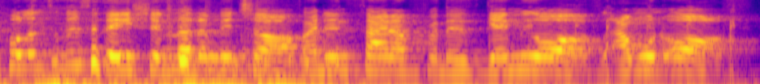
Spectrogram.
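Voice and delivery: loud, comic pleading to be let out; panicked demand. Retold or imitated. Scared rider begging to get off the train, loud mock panic.

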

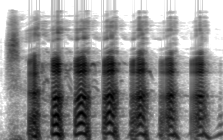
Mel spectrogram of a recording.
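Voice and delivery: hearty laughter at the memory; real laugh. Real, not acted. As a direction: open laugh, trailing off. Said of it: "cracked myself up".

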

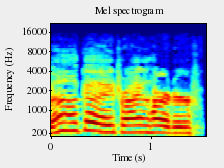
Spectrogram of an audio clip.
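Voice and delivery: high, singsong brush-off; mock parental reply. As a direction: answer the whining child in mock singsong. Parent answering the sick daughter.

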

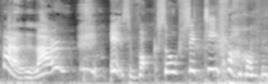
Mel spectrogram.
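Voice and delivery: Cockney farmer. Pretend. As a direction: announce the city farm like a Cockney farmer. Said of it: "Cockney farmer".

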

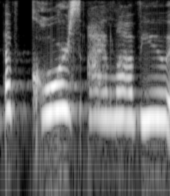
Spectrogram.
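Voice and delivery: fed up at being asked again and again; exasperated. Acted. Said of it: "now Peter must be exasperated".

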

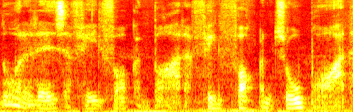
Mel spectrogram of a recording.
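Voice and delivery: put-on slow, whispered drunken confession; whispering. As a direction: whisper it heavily, dragging the words. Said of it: "what are you whispering for".

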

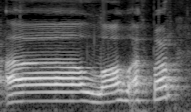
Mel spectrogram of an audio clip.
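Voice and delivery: "Allahu Akbar" drawn out slowly with a long opening a; elongated wrong takbir; incorrect takbir. Shown as a demonstration. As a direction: drag the start of "Allahu" like a question. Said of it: "that's incorrect".

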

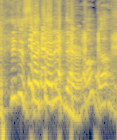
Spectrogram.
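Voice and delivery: high, helpless laughing voice. Real, not acted. Co-host cracking up over what got snuck in, laughing.

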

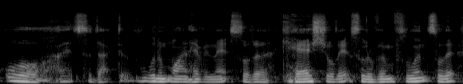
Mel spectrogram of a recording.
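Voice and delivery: low, soft, hushed voice of temptation; tempted murmur. Retold or imitated. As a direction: murmur it like the lure is pulling you in. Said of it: "It's like".

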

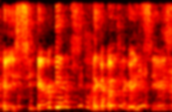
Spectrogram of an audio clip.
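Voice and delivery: high, laughing disbelief; mock incredulous. Patient retelling his reply to the scanner operator, laughing incredulity. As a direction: question it in a high, amused voice.

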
